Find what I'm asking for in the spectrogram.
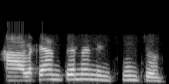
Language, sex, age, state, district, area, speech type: Telugu, female, 45-60, Andhra Pradesh, Eluru, rural, conversation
